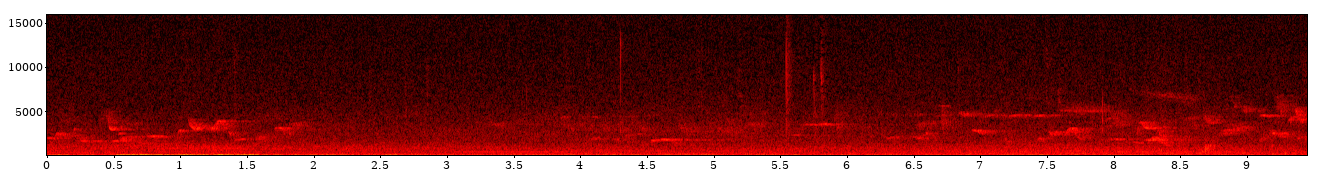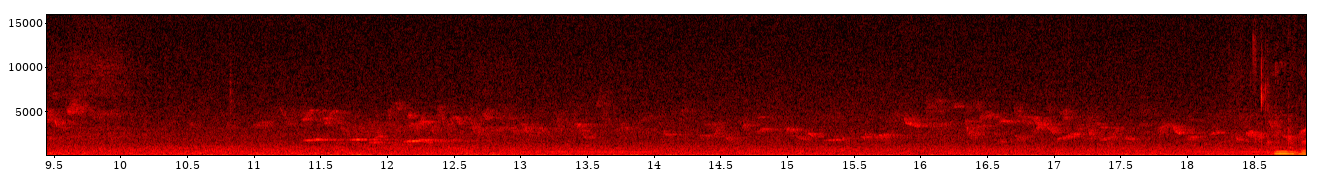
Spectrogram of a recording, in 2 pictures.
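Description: Outdoor ambience with scattered bird chirps and calls, repeating irregularly over a steady low background rumble. No one speaks.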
